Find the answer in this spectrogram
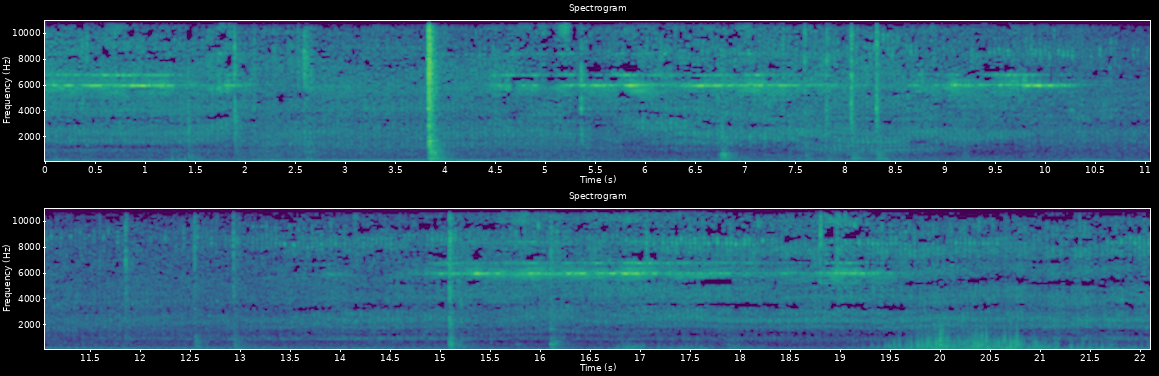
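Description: An engine running steadily with a low hum, with one sharp knock about four seconds in and a swell of louder noise near the end.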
